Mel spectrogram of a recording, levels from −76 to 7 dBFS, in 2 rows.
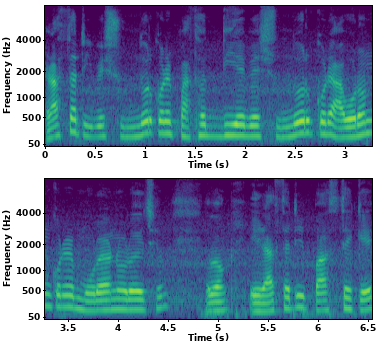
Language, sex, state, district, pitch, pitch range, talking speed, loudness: Bengali, male, West Bengal, North 24 Parganas, 170 Hz, 155-195 Hz, 165 wpm, -16 LUFS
